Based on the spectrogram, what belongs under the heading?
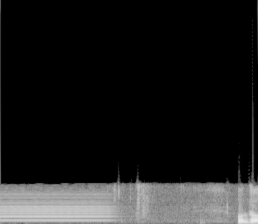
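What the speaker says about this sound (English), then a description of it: "I'm going to give you some dial tone." A steady, buzzy dial tone on a Western Electric Princess telephone drones for about a second, then cuts out into quiet clicks before a short burst of another tone at the end.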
